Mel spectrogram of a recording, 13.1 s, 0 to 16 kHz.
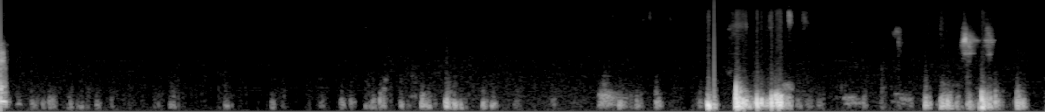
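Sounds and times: microphone handling bumps: 4.7s - 6.2s, 7.7s - 10.1s, 11.5s - 12.9s.

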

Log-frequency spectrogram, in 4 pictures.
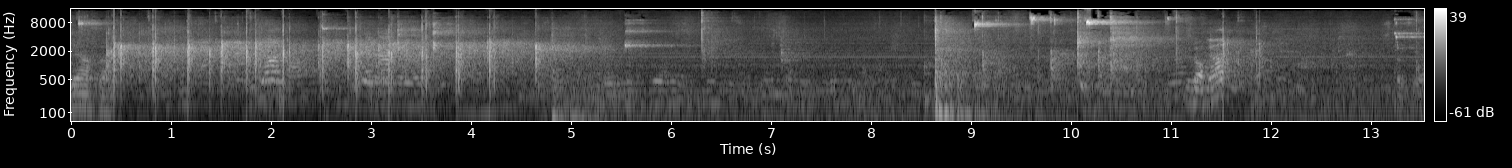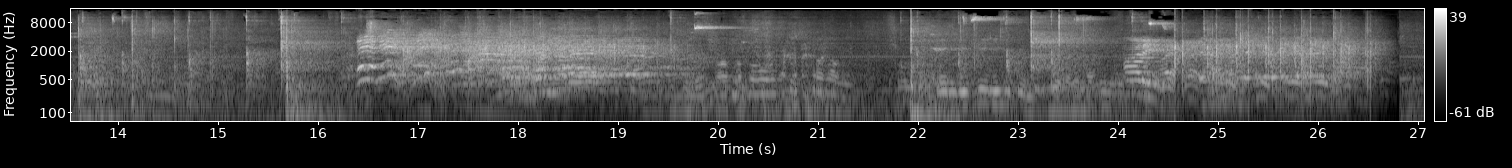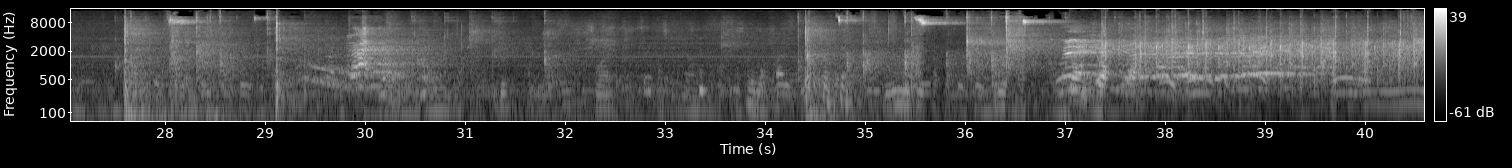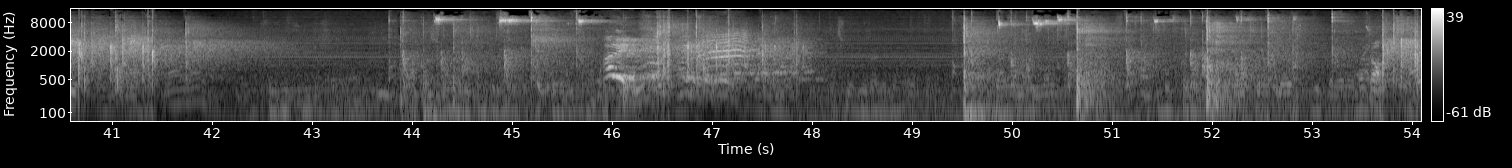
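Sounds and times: table tennis ball clicks: 9.1s - 12.0s.

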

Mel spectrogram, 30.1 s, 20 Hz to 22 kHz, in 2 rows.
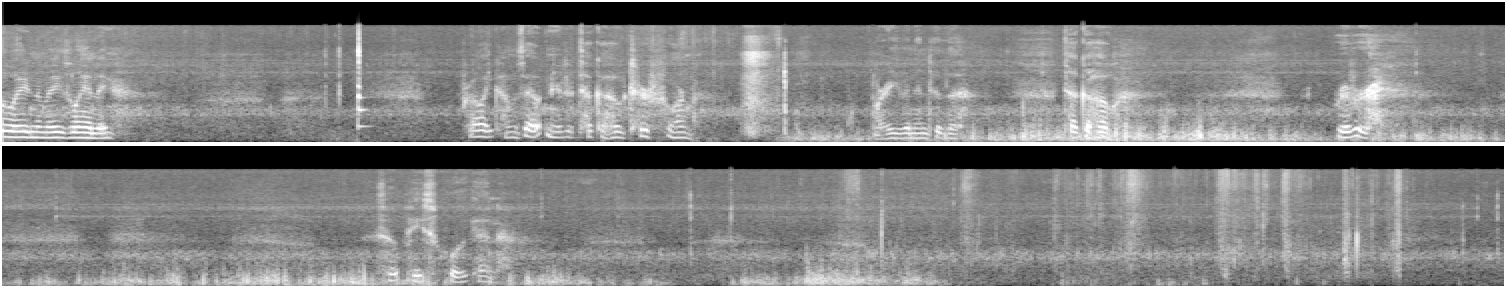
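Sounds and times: faint outdoor background noise: 0.0s - 30.0s
faint clicks: 3.2s - 4.1s, 15.5s - 15.8s, 21.1s - 22.4s, 29.5s - 30.0s
wind buffeting microphone: 7.8s - 24.6s.

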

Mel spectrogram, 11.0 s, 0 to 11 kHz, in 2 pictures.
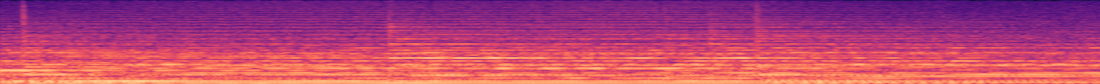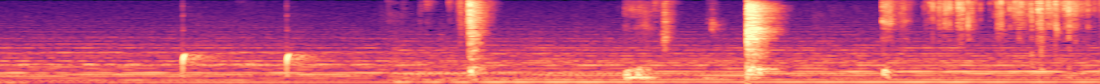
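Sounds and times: water drops plopping: 6.4s - 7.1s.

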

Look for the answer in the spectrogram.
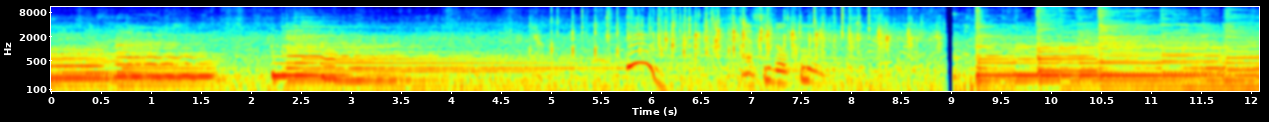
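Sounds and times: scattered clapping: 4.7s - 9.0s.

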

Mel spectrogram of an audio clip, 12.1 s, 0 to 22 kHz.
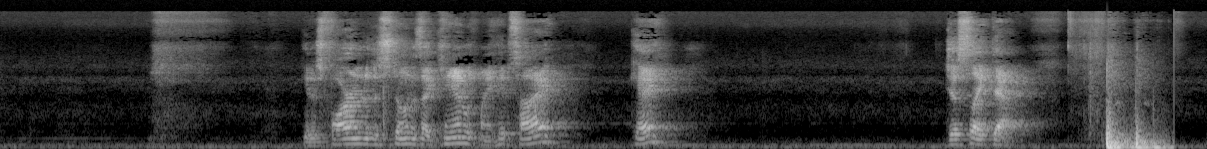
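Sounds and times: low room hum: 0.0s - 12.0s
man breathing: 1.4s - 3.0s.

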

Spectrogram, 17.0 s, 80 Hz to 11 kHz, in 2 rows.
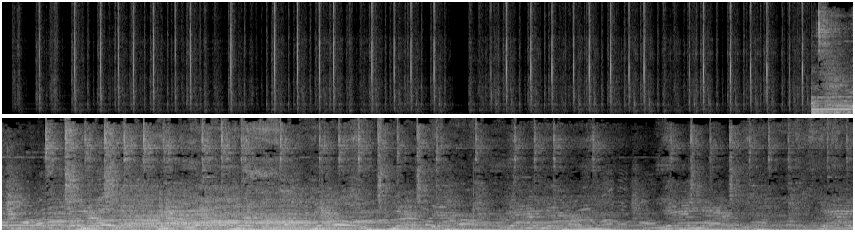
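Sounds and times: typewriter key clicks: 0.1s - 8.1s.

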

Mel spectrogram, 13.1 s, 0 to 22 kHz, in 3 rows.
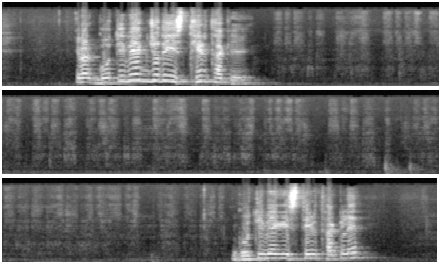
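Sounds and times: marker writing on whiteboard: 2.7s - 11.1s
man speaking: 11.0s - 12.6s.

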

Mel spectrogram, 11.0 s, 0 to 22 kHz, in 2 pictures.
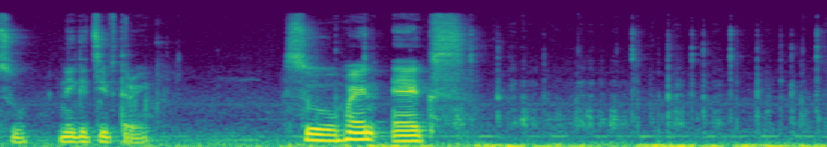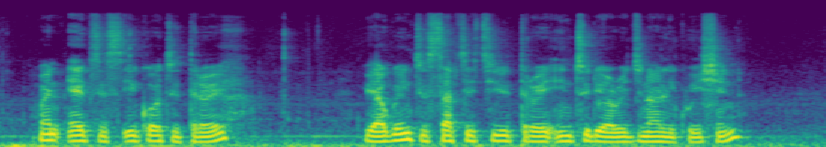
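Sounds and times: faint electrical hum: 0.0s - 11.0s
stylus tapping on pen tablet: 3.0s - 5.6s.

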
